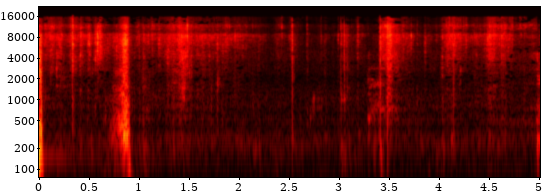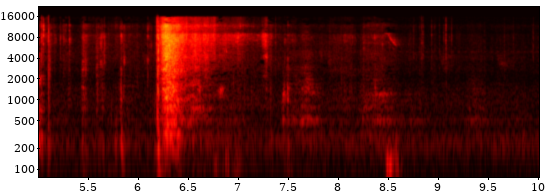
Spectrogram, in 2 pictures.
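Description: Dry pine needles, leaf litter and soil crackling and rustling as a gloved hand scrapes and digs around a pine mushroom to lift it out. The scraping comes in irregular bursts, loudest about six seconds in, and dies away near the end.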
